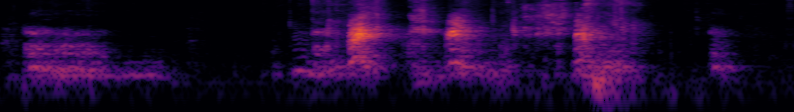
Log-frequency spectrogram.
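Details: Havanese puppies, six weeks old, indoors: a drawn growl followed by several sharp high puppy barks and yips in quick succession, then a short final yap.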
